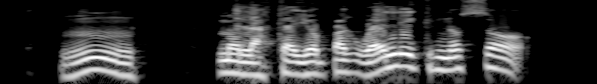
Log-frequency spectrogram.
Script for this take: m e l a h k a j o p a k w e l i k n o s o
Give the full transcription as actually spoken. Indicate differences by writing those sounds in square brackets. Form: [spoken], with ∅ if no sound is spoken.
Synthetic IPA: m e l a h k a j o p a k w e l i k n o s o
